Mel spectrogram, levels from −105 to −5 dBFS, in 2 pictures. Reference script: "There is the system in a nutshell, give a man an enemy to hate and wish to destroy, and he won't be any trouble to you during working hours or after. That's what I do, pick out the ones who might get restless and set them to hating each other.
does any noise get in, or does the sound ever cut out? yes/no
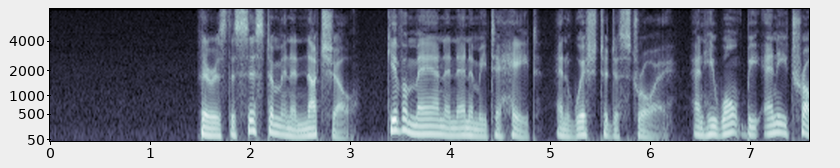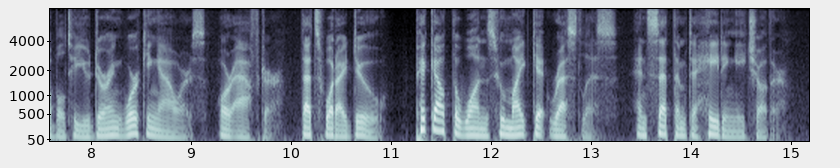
no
